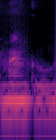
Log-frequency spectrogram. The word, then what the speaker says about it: mongrel: African or half Asian, they'll call me a mongrel in the past. Generally, we don't say that anymore because we are more accepting of people of different races, also mixed race. So that is what a mongrel is.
